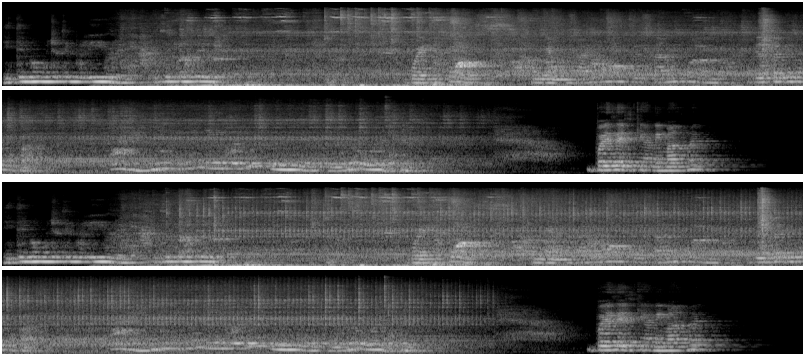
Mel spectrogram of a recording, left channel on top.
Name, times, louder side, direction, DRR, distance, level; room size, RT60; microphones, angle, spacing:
voice 1, 0.0-2.2 9.1-12.0, left 1 dB, 20° left, -5 dB, 0.5 m, -22 dB
sound 1, 1.0-8.0, left 1 dB, 55° left, 1.0 m, -26 dB
sound 2, 1.3-13.1, right 3 dB, 65° right, 0.4 m, -30 dB
voice 2, 4.0-8.4 11.8-12.1 12.9-13.6 13.9-15.0, left 1 dB, 70° left, -2 dB, 0.6 m, -26 dB
2.5 x 2.1 x 2.3 m, 0.96 s
head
